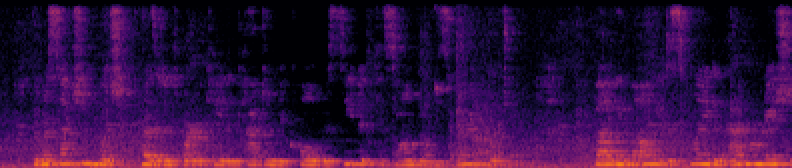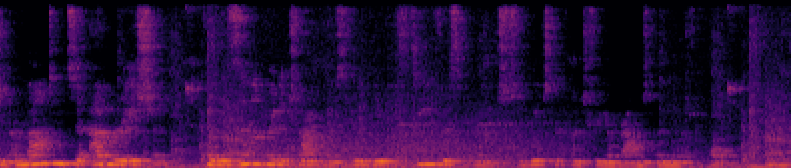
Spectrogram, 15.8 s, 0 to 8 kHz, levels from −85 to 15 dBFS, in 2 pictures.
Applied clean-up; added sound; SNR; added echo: none; Sliding door; 16 dB; reverberation time 0.6 s.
